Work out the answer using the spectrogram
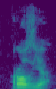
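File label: "розъя", Komi, male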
